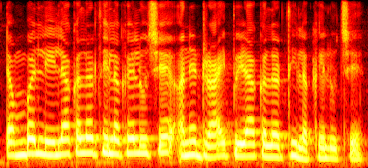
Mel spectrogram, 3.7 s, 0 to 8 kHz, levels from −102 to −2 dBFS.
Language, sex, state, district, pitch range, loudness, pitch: Gujarati, female, Gujarat, Valsad, 205-260 Hz, -11 LUFS, 230 Hz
